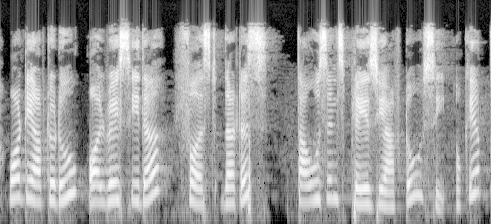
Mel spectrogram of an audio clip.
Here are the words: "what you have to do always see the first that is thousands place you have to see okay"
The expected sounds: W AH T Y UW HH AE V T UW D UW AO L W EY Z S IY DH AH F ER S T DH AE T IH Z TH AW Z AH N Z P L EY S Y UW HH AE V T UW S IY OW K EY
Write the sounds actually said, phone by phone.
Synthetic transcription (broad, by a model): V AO T Y UW HH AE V T UW D UW AO L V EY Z S IY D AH F ER S T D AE T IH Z T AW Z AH N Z P L EY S Y UW HH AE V T UW S IY OW K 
